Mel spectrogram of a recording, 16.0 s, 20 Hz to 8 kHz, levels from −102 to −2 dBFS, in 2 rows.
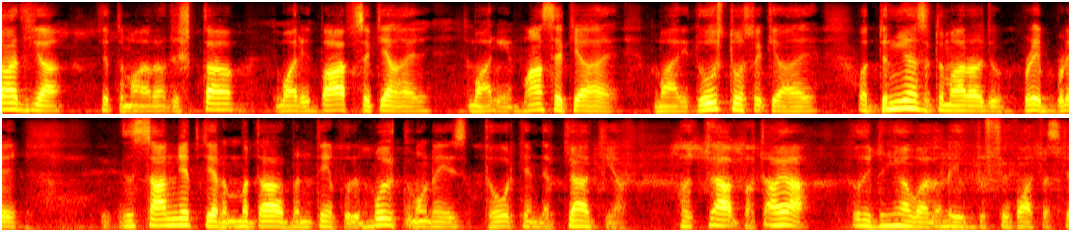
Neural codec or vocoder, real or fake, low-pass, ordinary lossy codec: codec, 16 kHz, 1 kbps, FunCodec, trained on LibriTTS, 50 frames a second; fake; none; none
